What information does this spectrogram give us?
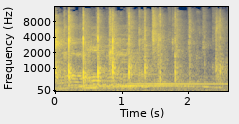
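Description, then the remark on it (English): A church audience gives a clap offering to God after a prayer, clapping in a steady, fairly quick rhythm, sharp bright strikes repeating for a few seconds over a low sustained musical tone, growing a little more scattered toward the end. “Well, if the Lord had touched you and the Word of God ministered you, let's give a clap offering to the God.”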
